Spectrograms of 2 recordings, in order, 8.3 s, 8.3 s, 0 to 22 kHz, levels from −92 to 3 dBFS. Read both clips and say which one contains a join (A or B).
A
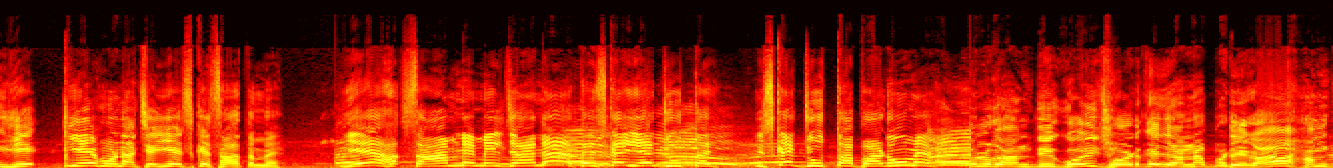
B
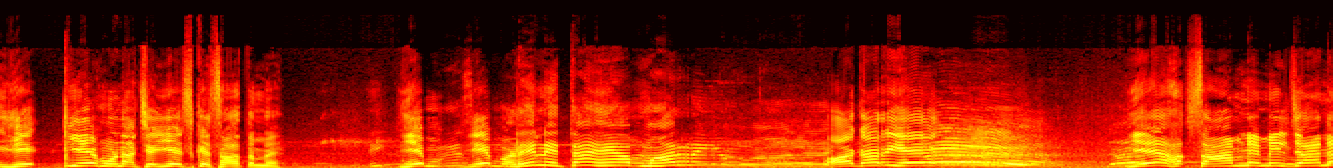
A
